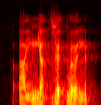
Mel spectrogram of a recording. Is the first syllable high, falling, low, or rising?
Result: rising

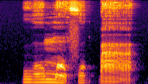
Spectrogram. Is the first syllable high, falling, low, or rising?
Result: high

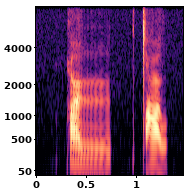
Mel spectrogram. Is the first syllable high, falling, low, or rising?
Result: falling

